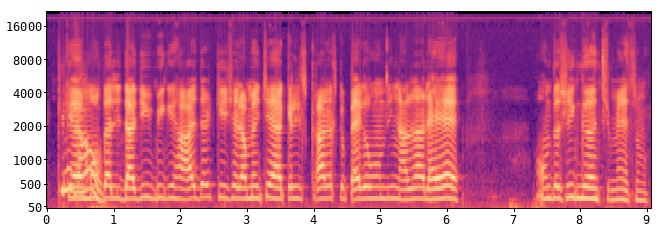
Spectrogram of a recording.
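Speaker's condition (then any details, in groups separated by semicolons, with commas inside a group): Cerebral palsy; diparetic form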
